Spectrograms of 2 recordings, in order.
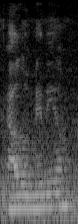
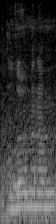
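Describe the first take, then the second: First: The word is said with five syllables. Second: The word is said with four syllables. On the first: This is how another country says it. "they have five syllables in theirs" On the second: This is how the speaker's own country says it. "we have four in the way we pronounce it"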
